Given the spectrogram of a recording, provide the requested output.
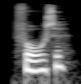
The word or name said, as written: force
